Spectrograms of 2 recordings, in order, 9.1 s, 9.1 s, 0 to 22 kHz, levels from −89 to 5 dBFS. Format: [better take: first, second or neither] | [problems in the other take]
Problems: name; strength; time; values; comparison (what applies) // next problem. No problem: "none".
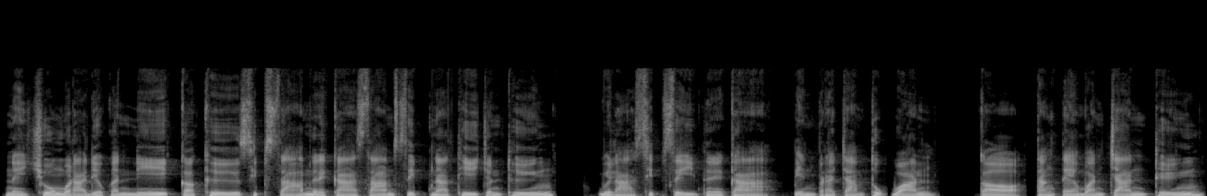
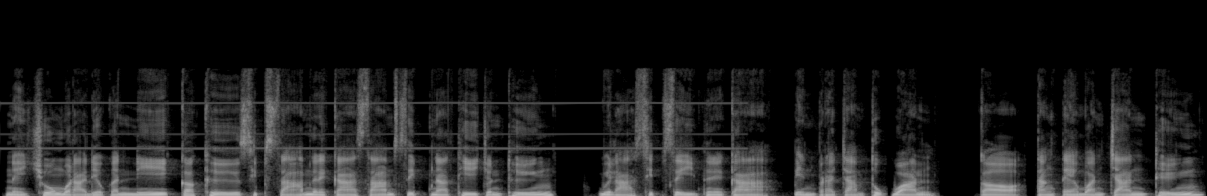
first | high-pitched whine; faint; until 5.5 s; 5.5 kHz, 25 dB below the speech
